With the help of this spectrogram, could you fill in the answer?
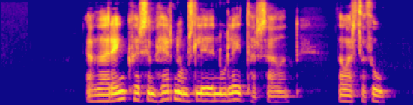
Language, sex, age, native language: Icelandic, female, 40-49, Icelandic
